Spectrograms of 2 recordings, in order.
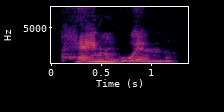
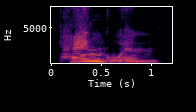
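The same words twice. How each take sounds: No difference in how they are said.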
